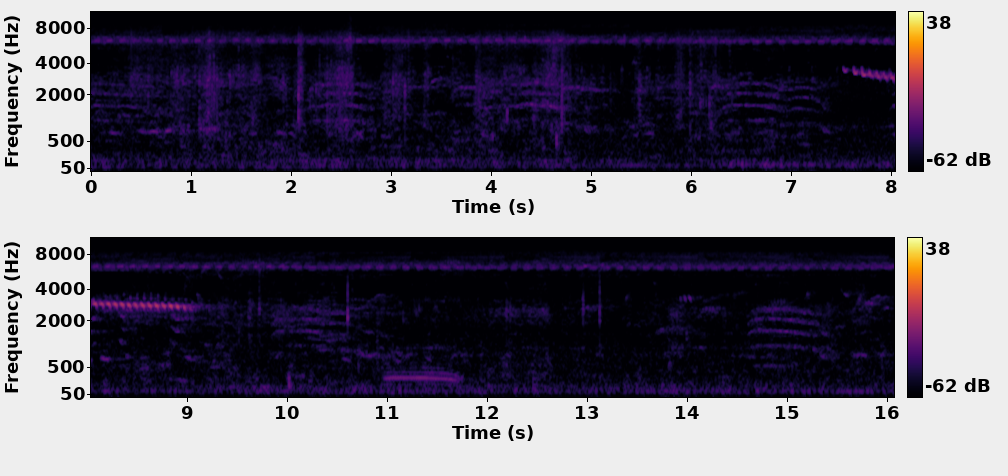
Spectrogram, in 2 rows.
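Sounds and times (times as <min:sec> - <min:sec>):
bird trill: 0:07.5 - 0:09.2.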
